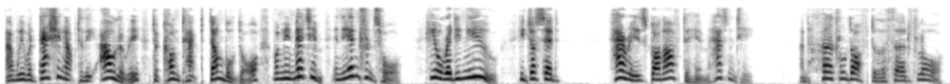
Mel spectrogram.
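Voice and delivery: put-on high-pitched, eager girl recounting; excited schoolgirl telling her story; Hermione. A narrator's reading. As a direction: rattle off the adventure urgently.

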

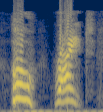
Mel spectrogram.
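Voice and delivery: high, loud, flustered exclamation; sudden realisation. Acted. Hermione remembers she is a witch, startled realisation. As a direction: burst out as it dawns on you.

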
